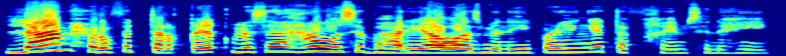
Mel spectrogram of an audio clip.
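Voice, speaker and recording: A Quran teacher with a bright, high voice gives a tajweed lesson, her sound dry and close with no echo or room around it. She recites each verse slowly and drawn out, then calmly and steadily explains the pronunciation rules in plain terms.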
